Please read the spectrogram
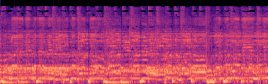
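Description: Bengali kirtan music: a harmonium holds the melody over repeated strokes of a khol (mridanga) clay drum and the jingle of small brass hand cymbals (kartal), with a voice singing over them.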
